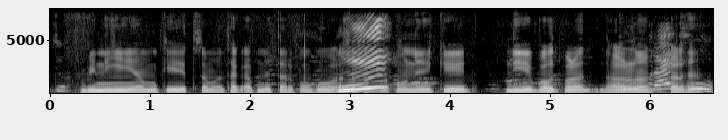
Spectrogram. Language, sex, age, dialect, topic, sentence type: Hindi, male, 18-24, Awadhi Bundeli, banking, statement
